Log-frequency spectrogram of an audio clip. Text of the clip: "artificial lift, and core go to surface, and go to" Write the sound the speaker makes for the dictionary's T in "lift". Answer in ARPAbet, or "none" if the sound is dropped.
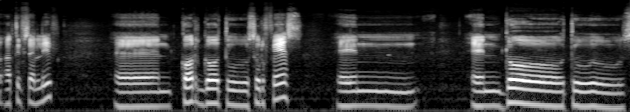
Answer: none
